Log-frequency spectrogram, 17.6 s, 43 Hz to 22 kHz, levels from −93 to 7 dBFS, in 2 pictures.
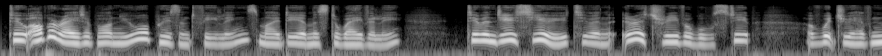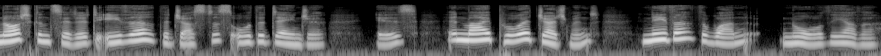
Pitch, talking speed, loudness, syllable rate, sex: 200 Hz, 135 wpm, -19 LUFS, 4.4 syllables/s, female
